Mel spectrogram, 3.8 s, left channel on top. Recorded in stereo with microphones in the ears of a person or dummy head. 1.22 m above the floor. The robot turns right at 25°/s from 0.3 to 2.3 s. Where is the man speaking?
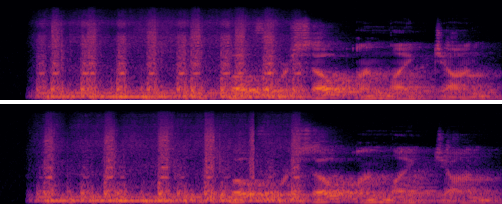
65° left (ahead or behind), 4.5 m; by 3.7 s 50° left (ahead or behind), 4.5 m.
